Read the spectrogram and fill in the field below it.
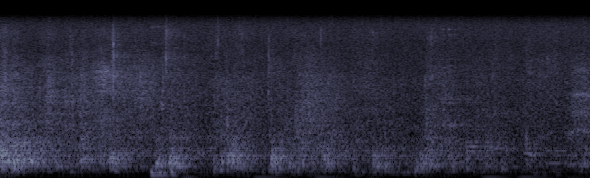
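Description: Footsteps move across a wooden floor.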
